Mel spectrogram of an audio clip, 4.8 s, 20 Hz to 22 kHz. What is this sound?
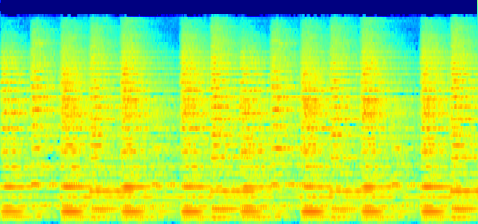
strings loop 8 100bpm CPK
Marching dark synth line
arp, dark, strings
